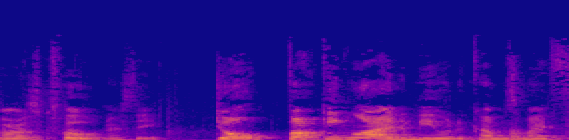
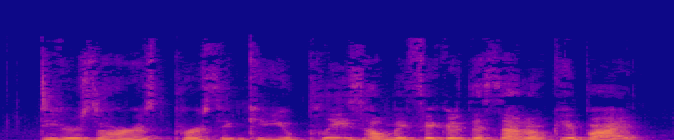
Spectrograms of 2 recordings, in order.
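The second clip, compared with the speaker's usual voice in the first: soft whispered delivery. Praying in character into cupped hands so others won't hear: whispering a prayer. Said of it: "I whisper in my hands".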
